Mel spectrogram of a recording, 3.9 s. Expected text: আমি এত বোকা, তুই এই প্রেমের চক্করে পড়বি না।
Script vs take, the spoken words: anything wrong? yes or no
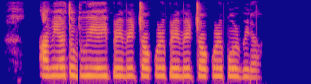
yes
